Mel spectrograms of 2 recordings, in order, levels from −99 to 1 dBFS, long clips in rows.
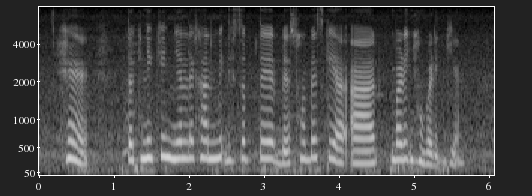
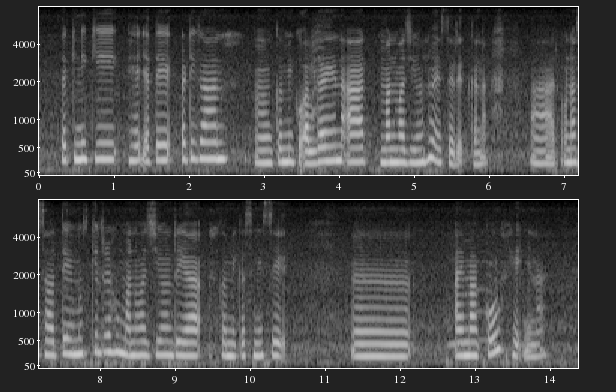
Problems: constant background noise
